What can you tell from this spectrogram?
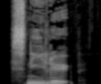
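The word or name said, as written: SNIGLØBENE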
